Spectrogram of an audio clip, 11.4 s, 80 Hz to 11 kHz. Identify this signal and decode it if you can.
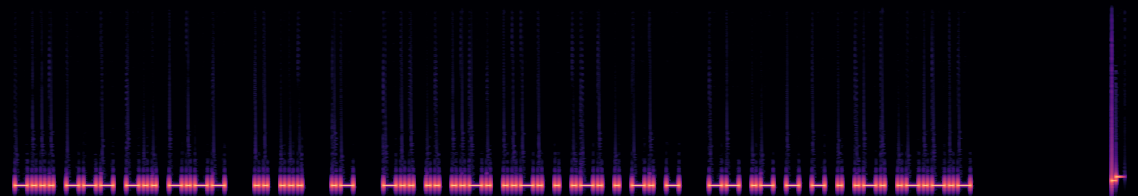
Morse code, heard as a keyed tone, about 28 wpm, 700 Hz. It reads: BODY IS A DIFFERENT MATTER.
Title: Sentences from Top 1000 Words - Review Part 3 - 28wpm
